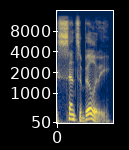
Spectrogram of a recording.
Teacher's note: If you say sensibility, you're putting a secondary stress on the first syllable. You're slowing the listener down.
